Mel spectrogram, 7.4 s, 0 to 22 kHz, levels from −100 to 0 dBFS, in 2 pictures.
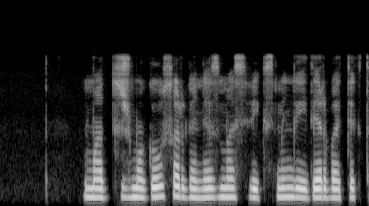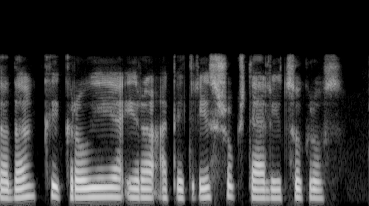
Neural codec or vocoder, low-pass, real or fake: none; 7.2 kHz; real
